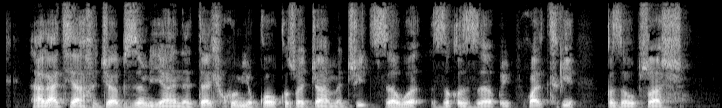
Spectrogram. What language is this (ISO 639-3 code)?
kbd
